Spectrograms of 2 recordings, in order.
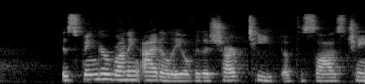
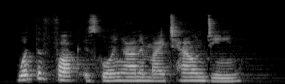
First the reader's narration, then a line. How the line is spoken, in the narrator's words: voice growled, violence more than threat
